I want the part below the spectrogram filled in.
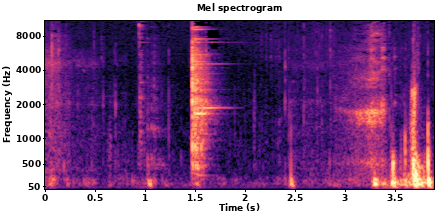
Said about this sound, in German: Oh. Gesundheit. Oh, da kann der Pfeffer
